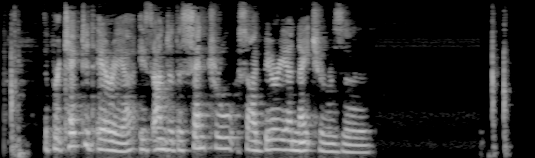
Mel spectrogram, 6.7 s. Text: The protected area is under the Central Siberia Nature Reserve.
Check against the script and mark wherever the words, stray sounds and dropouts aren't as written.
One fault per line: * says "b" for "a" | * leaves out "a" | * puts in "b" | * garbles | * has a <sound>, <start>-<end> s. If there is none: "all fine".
all fine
